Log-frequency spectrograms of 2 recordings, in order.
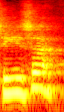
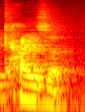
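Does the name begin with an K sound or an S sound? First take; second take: S sound; K sound. First: The name begins with an S sound. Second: The name begins with a K sound. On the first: The speaker calls it wrong. "we pronounce it wrong" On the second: The speaker calls it right. "the C is actually K"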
